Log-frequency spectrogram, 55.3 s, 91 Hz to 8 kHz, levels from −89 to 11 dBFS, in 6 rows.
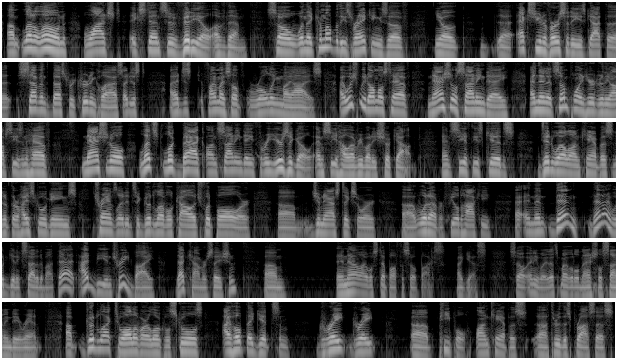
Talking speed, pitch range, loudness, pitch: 175 wpm, 120-155 Hz, -28 LUFS, 140 Hz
